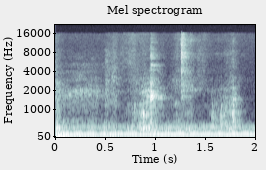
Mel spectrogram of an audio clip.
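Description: A few faint clicks and rustles of gear being handled inside a fabric blind bag as a lanyard of game calls is pulled out, over a steady low hum.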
